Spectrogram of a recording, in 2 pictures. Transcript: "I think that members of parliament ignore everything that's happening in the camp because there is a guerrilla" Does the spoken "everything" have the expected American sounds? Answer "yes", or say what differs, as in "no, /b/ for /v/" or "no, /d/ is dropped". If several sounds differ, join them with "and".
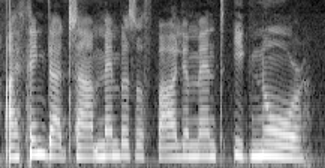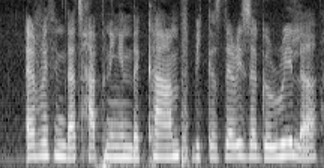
yes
